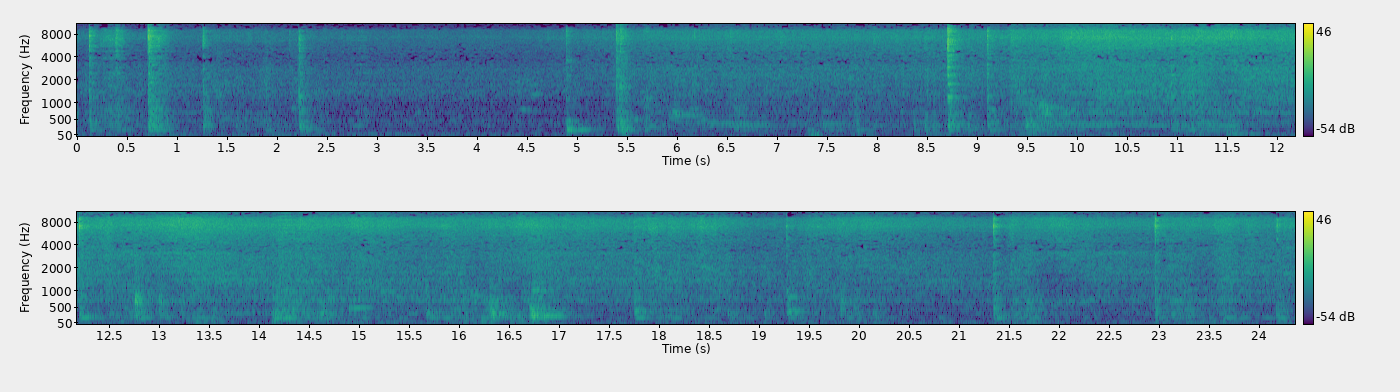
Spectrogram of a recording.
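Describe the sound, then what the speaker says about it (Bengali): Chicken slowly fried and stirred for kosha over a low gas flame: a quiet continuous sizzle with repeated scraping and clinking stirring strokes, close and alone. "তাই ধৈর্য ধরে মাংসটা খুব সুন্দরভাবে দীর্ঘক্ষণ ধরে কষবেন"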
